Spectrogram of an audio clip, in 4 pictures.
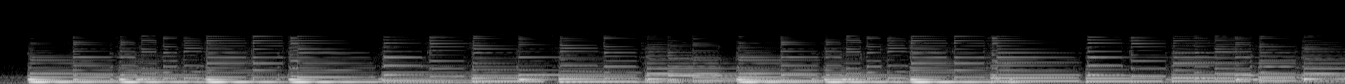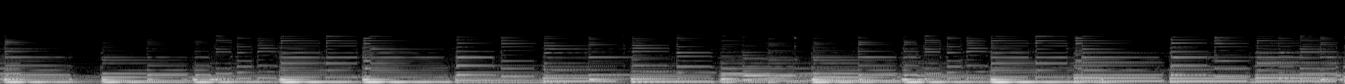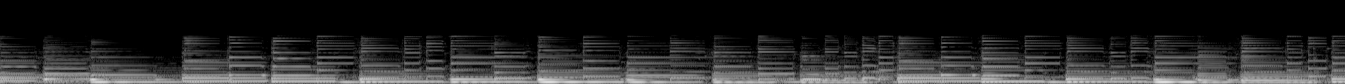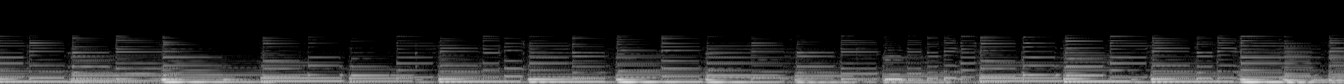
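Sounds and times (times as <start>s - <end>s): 
musette music: 0.0s - 53.7s.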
